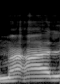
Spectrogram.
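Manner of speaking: heavy guttural ain; throaty ain. Shown as a demonstration. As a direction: press the throat on the ain of মাআল. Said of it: "আইনটিকে গলা চিপে মোটা করে".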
